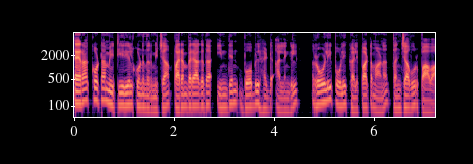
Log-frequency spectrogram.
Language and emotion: Malayalam, neutral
